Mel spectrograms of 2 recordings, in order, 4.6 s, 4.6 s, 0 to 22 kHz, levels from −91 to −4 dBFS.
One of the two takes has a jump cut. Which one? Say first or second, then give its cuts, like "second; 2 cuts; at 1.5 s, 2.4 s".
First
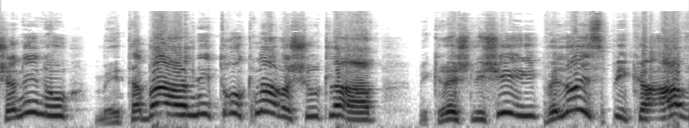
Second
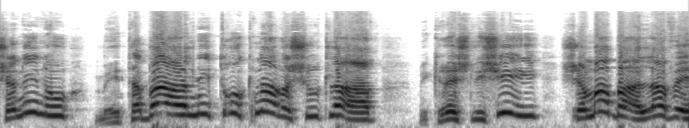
first; 1 cut; at 3.6 s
